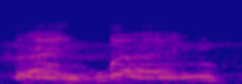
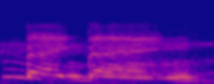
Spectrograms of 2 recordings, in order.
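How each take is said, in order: First: It is said in a sad tone. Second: It is said in a happy tone.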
